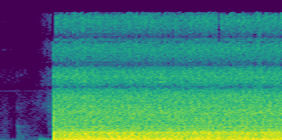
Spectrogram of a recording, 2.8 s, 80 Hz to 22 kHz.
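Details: 2005-2009 Subaru Legacy after power steering pump replacement: starts instantly and settles into a smooth even idle with a steady low hum, no whine from the new steering pump.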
